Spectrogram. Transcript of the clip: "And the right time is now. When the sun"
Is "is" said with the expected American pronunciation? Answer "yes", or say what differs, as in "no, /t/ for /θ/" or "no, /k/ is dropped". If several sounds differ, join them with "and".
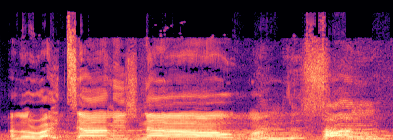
yes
